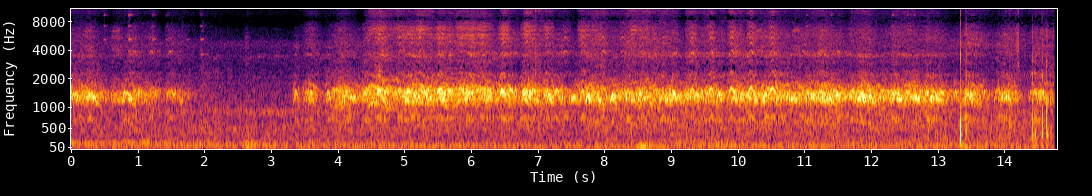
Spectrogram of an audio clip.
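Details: Ravens, a flock of more than thirty living in trees across the street, at morning: a long, dense din of harsh overlapping croaks, briefly quieter near the start, with a few sharp clicks near the end.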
